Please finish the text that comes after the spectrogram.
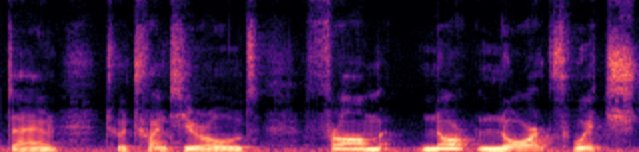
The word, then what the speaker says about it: Northwich: sentences were handed down to a 20-year-old from Northwich. Northwich, is that correct pronunciation?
